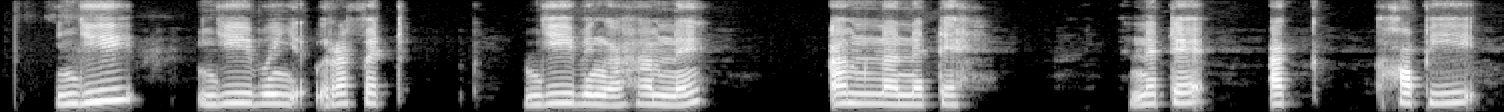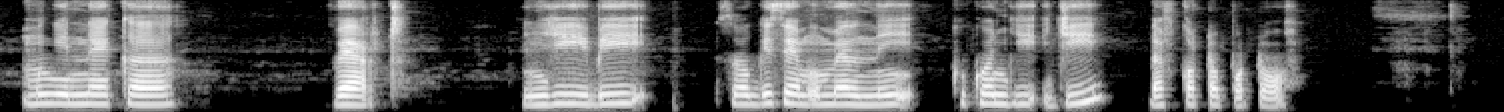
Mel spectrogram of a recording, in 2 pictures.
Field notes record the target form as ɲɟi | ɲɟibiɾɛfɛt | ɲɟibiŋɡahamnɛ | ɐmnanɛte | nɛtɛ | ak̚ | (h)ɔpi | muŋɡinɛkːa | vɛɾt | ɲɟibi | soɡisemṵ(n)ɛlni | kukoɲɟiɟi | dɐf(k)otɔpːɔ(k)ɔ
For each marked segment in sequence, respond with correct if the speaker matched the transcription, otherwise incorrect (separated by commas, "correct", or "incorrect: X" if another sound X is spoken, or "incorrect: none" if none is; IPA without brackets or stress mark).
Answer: correct, incorrect: m, correct, incorrect: t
